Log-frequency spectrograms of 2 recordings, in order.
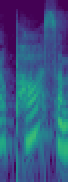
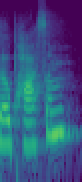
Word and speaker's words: opossum: hand you have an opossum hanging around your yard and do you know what rhymes with opossum awesome just remember that oh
